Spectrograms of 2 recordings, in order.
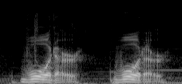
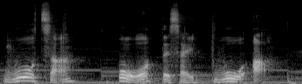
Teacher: Americans, they have like soft T's and then they pronounce their R's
